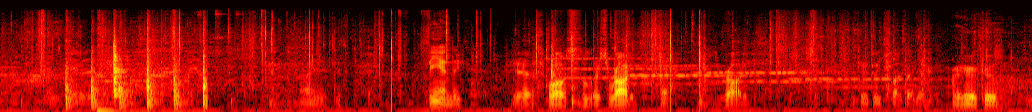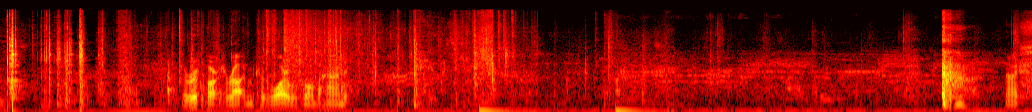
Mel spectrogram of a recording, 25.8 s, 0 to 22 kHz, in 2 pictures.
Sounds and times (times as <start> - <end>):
Music: 0.0 - 4.7, 6.3 - 25.8.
